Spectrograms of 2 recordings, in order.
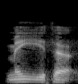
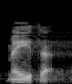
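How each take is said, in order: First: "ميتا" with a doubled ya carrying kasra, mayyitan. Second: "ميتا" with a still, single ya, maytan; sukun on ya. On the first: Teacher shows Abu Ja'far's reading, "ميتا" with doubled ya. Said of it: "بكسر وتشديد الياء". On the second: Teacher shows the other readers' "ميتا" with sukun on ya. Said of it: "والباقون بالسكون". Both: Shown as a demonstration.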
